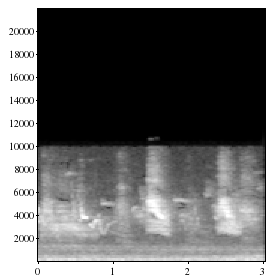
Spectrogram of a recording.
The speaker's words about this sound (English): Early morning bird song. And there's a cuckoo which has just decided to stop singing. Typical. There he goes. Can you hear the cuckoo? Spring is here. That's the cuckoo. How lucky am I? That's out of my bedroom window.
